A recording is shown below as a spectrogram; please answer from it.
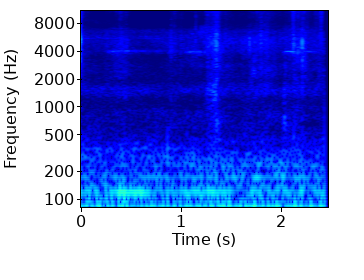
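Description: Quiet, steady low rumble, with a faint click at the start and another a little past halfway.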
